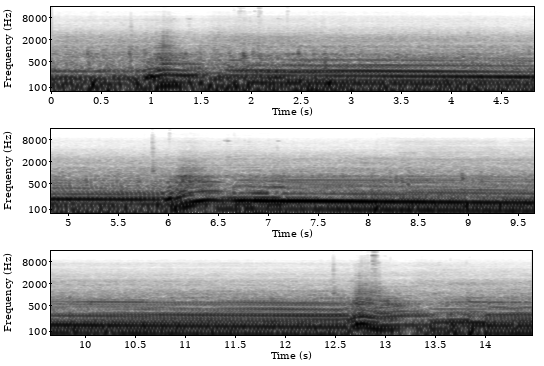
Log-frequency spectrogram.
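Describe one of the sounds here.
A car engine slowly rises in pitch and drops sharply with each gear change.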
